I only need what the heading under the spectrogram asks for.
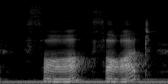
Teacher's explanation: the o u g h in the word thought is actually an ah vowel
